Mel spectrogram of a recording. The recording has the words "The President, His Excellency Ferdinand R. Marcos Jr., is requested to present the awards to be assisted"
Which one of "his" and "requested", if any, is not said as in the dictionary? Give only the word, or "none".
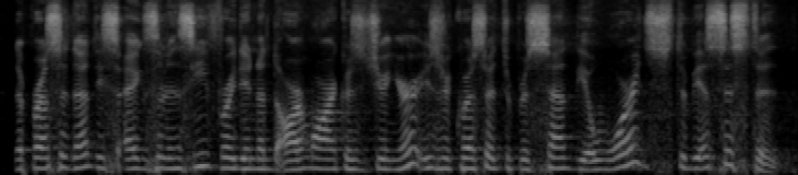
his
